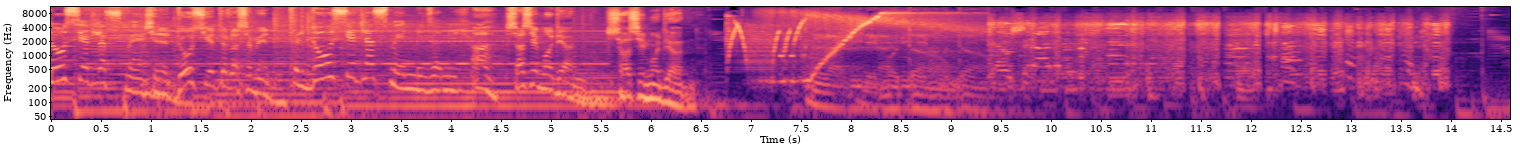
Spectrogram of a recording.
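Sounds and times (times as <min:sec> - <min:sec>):
speech: 0:00.2 - 0:08.4, 0:09.5 - 0:11.0, 0:12.0 - 0:14.1
short busy electronic podcast opening theme jingle: 0:03.4 - 0:09.5.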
